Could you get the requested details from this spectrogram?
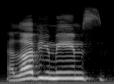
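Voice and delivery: loud, high call over the shoulder; yelling back. Acted. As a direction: yell it back while running upstairs. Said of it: "I yell back as I run up the stairs".

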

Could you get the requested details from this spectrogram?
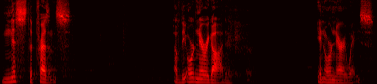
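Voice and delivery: soft, low, with long weighty pauses; solemn sermon appeal. Real, not acted. Preacher urges brothers and sisters to stay alert, solemn and hushed. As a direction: plead quietly and let every phrase hang.

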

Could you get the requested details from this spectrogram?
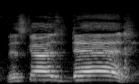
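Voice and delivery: dead drawn out slowly and loudly; loud slow announcement. Retold or imitated. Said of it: "Draco's mom ... is like".

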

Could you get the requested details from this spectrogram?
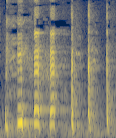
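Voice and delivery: real laugh at her own joke; laughing at the confused viewer; amused laugh. Real, not acted. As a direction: burst of high laughter. Laughing at Kathy.

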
